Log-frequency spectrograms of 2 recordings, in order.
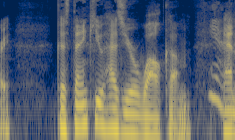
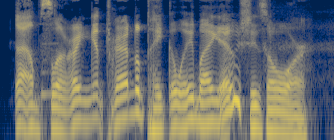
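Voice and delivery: put-on nerdy, geeky voice; 5 semitones higher than usual. Acting out a line from a scene someone painted, in a nerd voice. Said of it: "I'd have a nerd voice".

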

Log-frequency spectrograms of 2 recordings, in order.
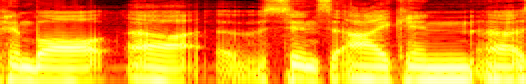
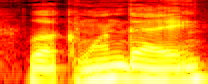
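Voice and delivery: acted quiet mutter under the breath. Retelling a vow made about a sitting room: retelling an under-breath mutter. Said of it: "under my breath".

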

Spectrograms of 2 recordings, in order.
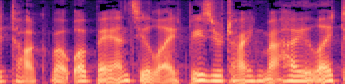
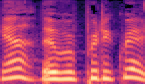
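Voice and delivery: begrudging, grudging tone, pitched up; 6 semitones higher than usual. Imitating a friend's begrudging approval of a band: begrudging Mickey Rourke voice. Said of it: "a begrudging, like".

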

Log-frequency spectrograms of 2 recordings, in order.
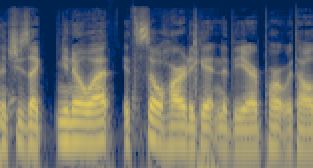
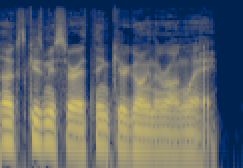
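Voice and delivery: put-on sweet, overly polite tone. Retelling a ride with an unresponsive driver, retelling speaking very nicely. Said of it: "as nicely as I could".

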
